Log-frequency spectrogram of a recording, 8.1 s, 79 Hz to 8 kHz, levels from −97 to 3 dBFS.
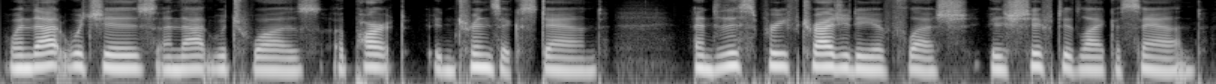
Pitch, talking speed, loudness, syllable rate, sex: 185 Hz, 165 wpm, -18 LUFS, 3.9 syllables/s, female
